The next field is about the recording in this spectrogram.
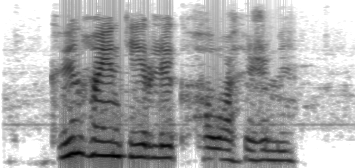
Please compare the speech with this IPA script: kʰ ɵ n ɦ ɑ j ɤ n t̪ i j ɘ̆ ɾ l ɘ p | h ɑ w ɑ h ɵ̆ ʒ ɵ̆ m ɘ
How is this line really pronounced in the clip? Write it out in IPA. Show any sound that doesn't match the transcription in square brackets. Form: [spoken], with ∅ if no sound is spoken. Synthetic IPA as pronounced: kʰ ɵ n ɦ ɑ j ɤ n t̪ i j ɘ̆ ɾ l ɘ [k] | h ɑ w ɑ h ɵ̆ ʒ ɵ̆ m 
